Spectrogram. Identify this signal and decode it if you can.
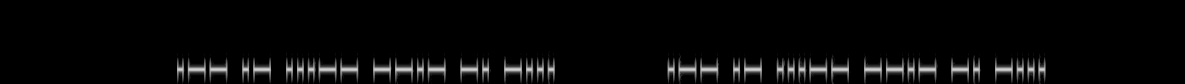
Morse code, heard as a keyed tone, about 22 wpm, 700 Hz. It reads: WA3QNB WA3QNB
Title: USA Call Signs - 6 Characters - Repeated 2x - 22wpm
